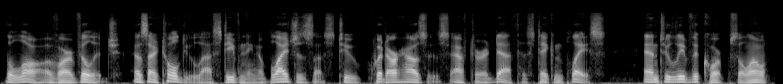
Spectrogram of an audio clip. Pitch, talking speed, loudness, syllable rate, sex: 100 Hz, 230 wpm, -20 LUFS, 6.2 syllables/s, male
